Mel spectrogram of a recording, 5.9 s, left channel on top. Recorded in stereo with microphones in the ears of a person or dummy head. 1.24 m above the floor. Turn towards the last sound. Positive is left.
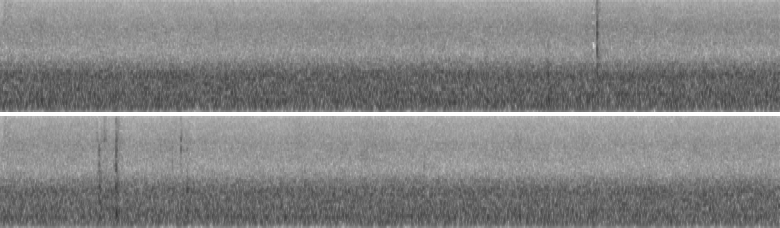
No sound to turn to.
